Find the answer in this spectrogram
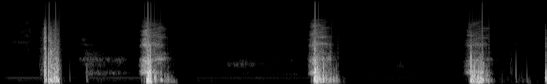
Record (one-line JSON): {"exhalation_length": "5.5 s", "exhalation_amplitude": 32768, "exhalation_signal_mean_std_ratio": 0.24, "survey_phase": "beta (2021-08-13 to 2022-03-07)", "age": "18-44", "gender": "Male", "wearing_mask": "No", "symptom_none": true, "smoker_status": "Ex-smoker", "respiratory_condition_asthma": false, "respiratory_condition_other": false, "recruitment_source": "REACT", "submission_delay": "2 days", "covid_test_result": "Negative", "covid_test_method": "RT-qPCR", "influenza_a_test_result": "Negative", "influenza_b_test_result": "Negative"}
